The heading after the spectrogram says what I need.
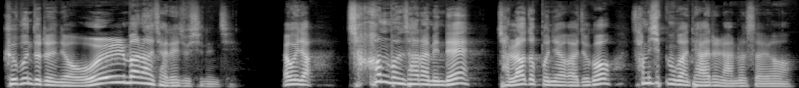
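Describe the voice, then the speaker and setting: A man's voice: on the high side, very animated, fairly quick, smooth. A male pastor with a Jeolla Korean accent preaching a sermon, telling stories and asking the congregation questions. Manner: warm storytelling with rhetorical questions to the congregation.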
